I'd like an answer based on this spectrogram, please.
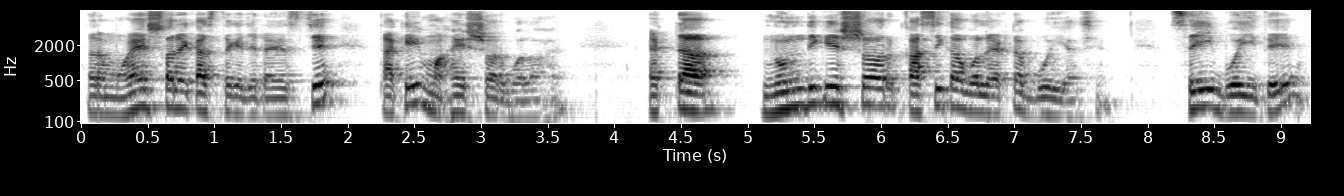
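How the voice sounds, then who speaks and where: A man teaching Sanskrit grammar in an online lesson, who recites each sound slowly and answers his own questions. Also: on the high side, animated, reverberant.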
